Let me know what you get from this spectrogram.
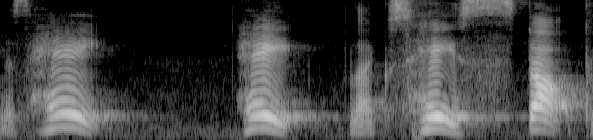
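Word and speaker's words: ה: like that in Hebrew and sounds should sound exactly like hey hey or hey so depending on the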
